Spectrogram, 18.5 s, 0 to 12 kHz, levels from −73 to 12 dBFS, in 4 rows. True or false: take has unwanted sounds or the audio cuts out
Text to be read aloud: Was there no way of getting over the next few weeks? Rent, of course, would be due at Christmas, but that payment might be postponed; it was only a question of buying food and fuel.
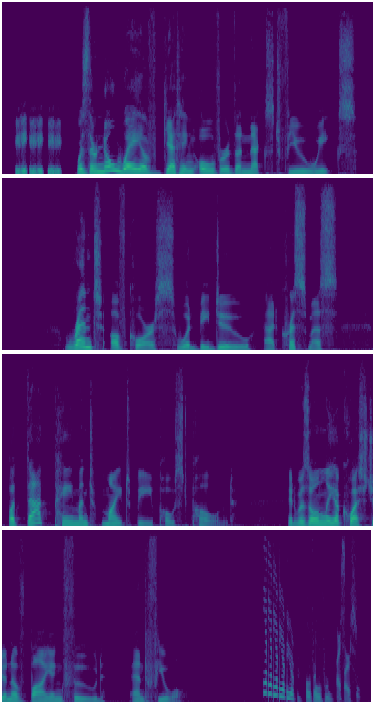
true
